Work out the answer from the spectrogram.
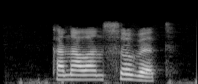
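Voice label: "каналан сӧвет", Komi, female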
